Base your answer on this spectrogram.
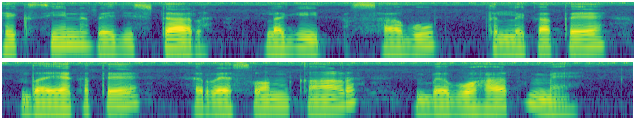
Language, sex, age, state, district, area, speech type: Santali, male, 30-45, West Bengal, Bankura, rural, read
